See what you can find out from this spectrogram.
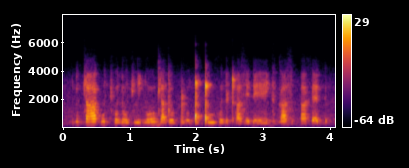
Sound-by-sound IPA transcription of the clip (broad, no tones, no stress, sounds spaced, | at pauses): ɗ u c aː k w ʊ cʰ o ɗ oː c l i ʎ oː ɡ j a t ʊː k ɖʱ ʊː ɡ͡ǃ ʊ ǃ u x ʊ ɗ e ʈʰ a z e ɗ eː ɟ u ɡ a z | a x ɛ k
